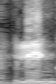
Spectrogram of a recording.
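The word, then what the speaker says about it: ह्रीं: ठीक है, हिलीम बोलना चाहिए, हिलिंग यानी कि हिलीम बोलना चाहिए। तो प्रोनाउंसिएशन जो होता है वो मेंटोर इसलिए सिखाता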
